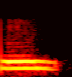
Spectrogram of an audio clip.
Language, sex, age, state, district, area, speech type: Hindi, female, 30-45, Uttar Pradesh, Mau, rural, conversation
